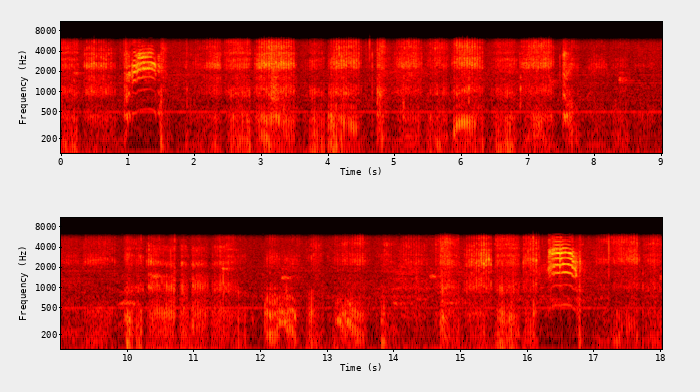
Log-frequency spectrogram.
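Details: Garçon, a cat who loves to purr and express himself, purrs steadily. A pulsing rumble follows his breathing. Two short chirping mews break in, one near the start and one near the end.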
